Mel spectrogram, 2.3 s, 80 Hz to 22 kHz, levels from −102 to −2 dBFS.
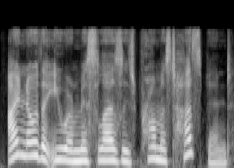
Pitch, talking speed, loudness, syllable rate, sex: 240 Hz, 230 wpm, -17 LUFS, 6.4 syllables/s, female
